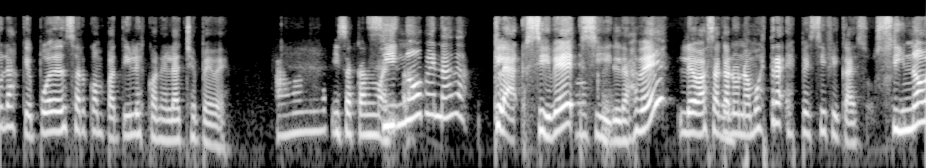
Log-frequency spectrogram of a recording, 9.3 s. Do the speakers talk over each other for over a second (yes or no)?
no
